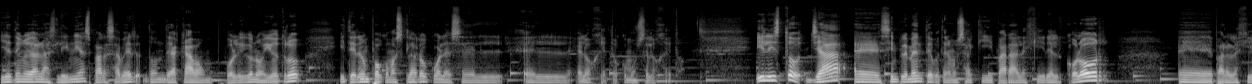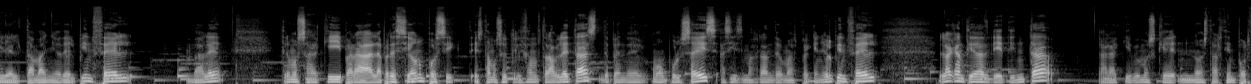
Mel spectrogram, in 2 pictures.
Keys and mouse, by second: 5.1 middle click, 7.7 middle click, 13.6 click, 22.8 click.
